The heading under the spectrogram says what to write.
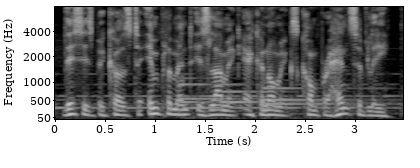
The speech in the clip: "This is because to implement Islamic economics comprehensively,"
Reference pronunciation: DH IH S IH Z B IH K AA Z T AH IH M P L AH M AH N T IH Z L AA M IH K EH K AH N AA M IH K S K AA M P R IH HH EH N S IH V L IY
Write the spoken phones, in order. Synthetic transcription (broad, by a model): DH IH S IH Z B IH K AA Z T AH IH M P L AH M AH N T IH Z L AA M IH K EH K AH N AA M IH K S K AA M P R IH HH EH N S IH V L IY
